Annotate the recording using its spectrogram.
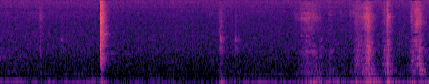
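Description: Quiet room tone with one sharp click about a second in, a weaker click a little after two seconds, and a cluster of small clicks and handling noise near the end, as a party light is switched off or unplugged.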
